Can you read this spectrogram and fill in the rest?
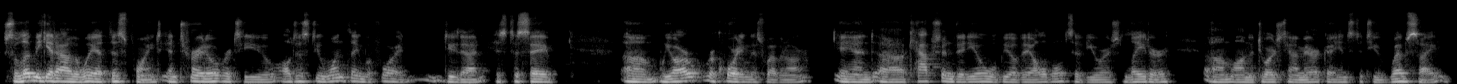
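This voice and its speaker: A man in a measured way introducing speakers and moderating a webinar over a video call. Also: medium pitch, steady tone, darkish tone. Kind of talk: formal introduction.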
